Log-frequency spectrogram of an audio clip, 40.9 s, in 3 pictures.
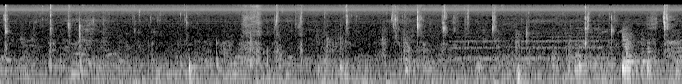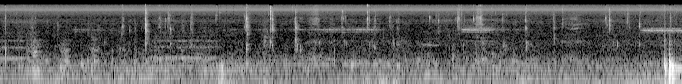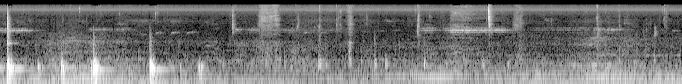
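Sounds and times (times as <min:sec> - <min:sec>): person chewing with wet mouth clicks: 0:00.0 - 0:00.3, 0:00.9 - 0:04.0, 0:05.0 - 0:10.7, 0:11.6 - 0:12.4, 0:13.0 - 0:13.8, 0:14.8 - 0:25.0, 0:25.6 - 0:29.1, 0:30.5 - 0:36.1, 0:36.9 - 0:37.6.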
